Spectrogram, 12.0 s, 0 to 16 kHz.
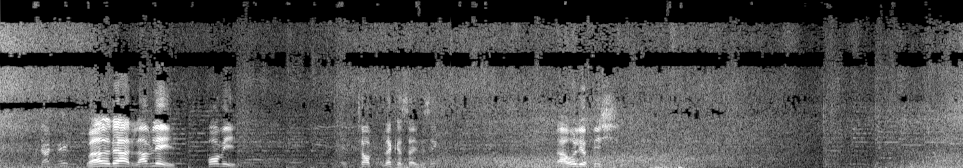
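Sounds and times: wind rumbling on microphone: 0:00.0 - 0:01.6, 0:04.4 - 0:10.1, 0:10.9 - 0:12.0.

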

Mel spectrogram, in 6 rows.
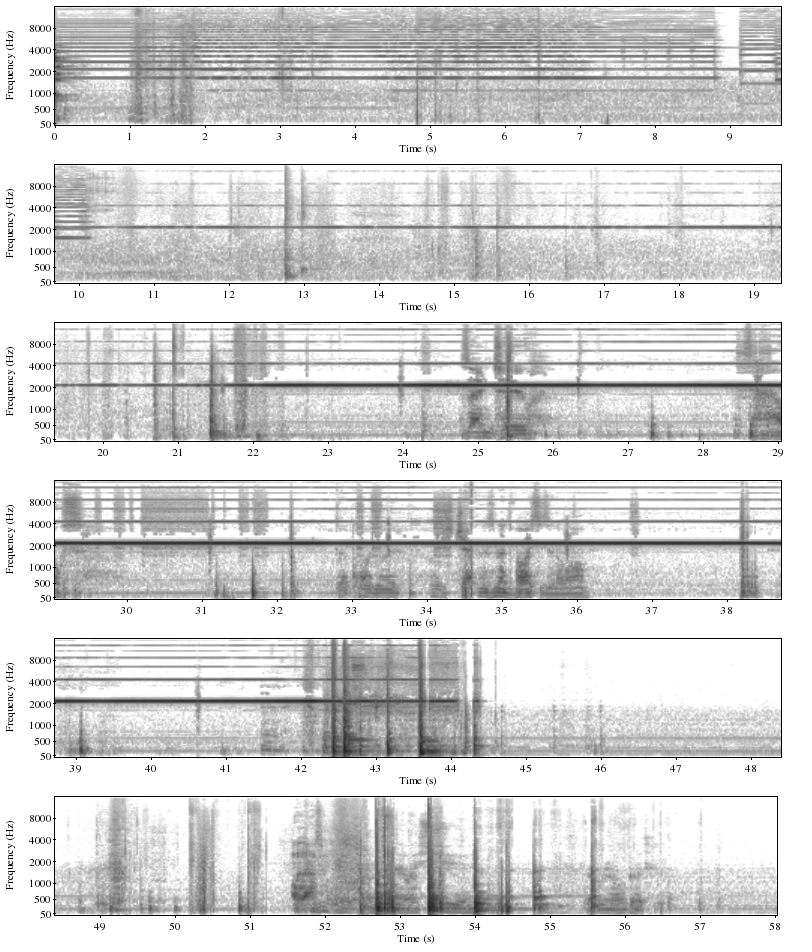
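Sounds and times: fire alarm high-pitched tone: 0:00.0 - 0:44.5.

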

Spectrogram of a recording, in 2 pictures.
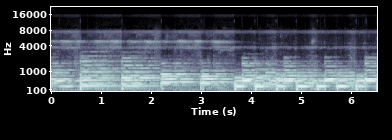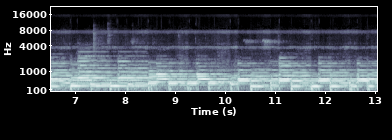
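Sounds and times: electronic keyboard chords: 0:00.0 - 0:13.0.

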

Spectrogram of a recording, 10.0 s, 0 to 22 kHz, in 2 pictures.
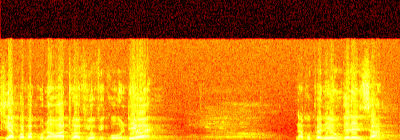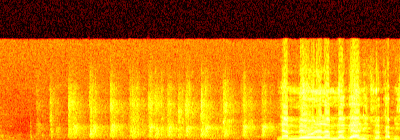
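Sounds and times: audience clapping: 0:05.4 - 0:09.0.

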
